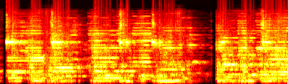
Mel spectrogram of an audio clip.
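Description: Church organ music, played in phrases with brief pauses, one about three seconds in.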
